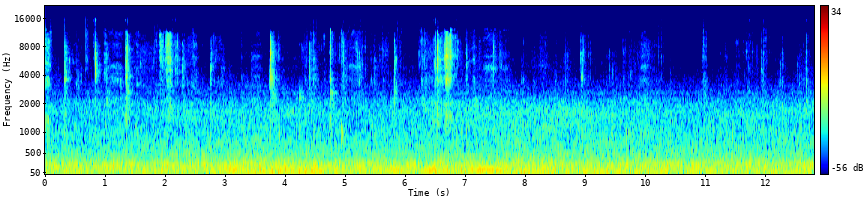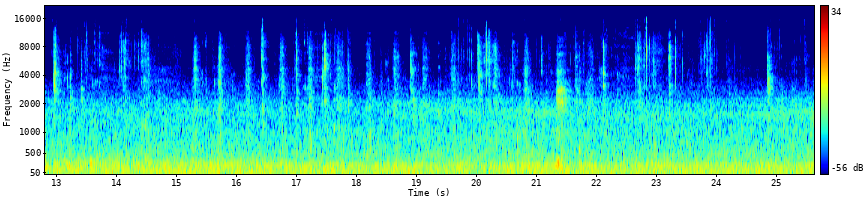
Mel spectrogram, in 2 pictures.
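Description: Close-up chewing and biting of breadcrumb-coated deep-fried chicken and crispy egg, with many small, sharp clicks from the crisp crust. A steady low hum runs underneath.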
